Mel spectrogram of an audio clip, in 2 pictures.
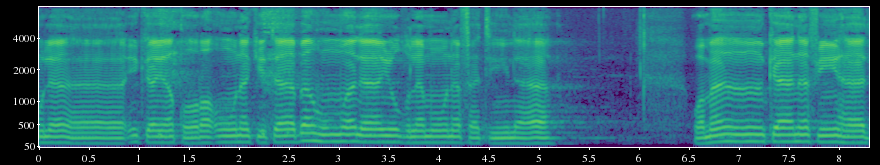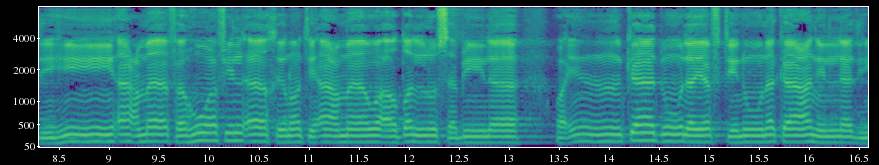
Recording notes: at the Houghton Masjid (West Street)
